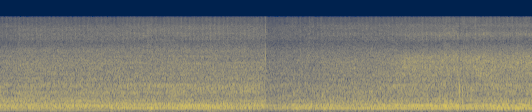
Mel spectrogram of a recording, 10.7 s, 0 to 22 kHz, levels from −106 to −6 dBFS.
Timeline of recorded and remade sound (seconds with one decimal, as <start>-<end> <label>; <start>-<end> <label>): 0.0-5.8 recorded; 5.8-6.5 remade; 6.5-8.9 recorded; 8.9-9.7 remade; 9.7-10.7 recorded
